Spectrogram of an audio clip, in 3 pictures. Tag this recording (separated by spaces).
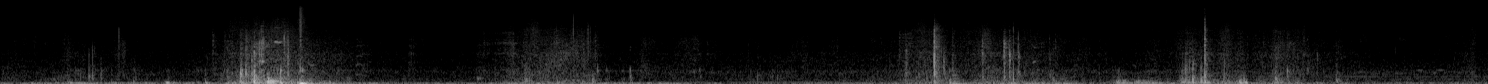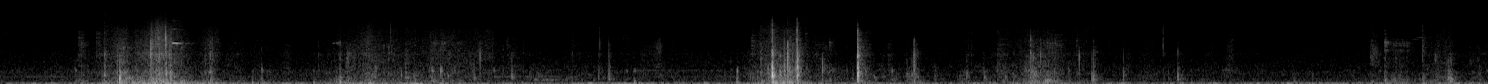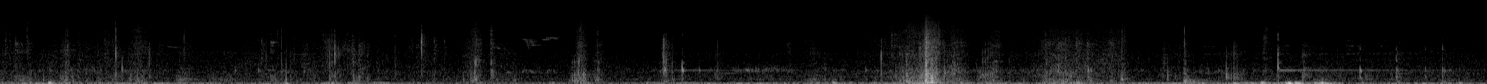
OWI bed-creaking bed-creaking-sounds bed-noises bed-sounds creaking-sounds metal-creaking metal-noises rusty-metal-sounds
